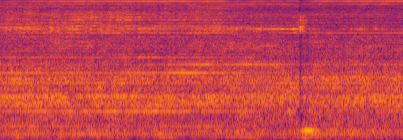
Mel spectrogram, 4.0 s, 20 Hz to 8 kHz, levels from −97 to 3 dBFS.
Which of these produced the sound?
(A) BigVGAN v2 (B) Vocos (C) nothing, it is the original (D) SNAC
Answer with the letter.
C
